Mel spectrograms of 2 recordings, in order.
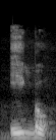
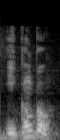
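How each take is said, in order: First: The G and B are joined as one sound. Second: The G and B are split by a vowel.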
